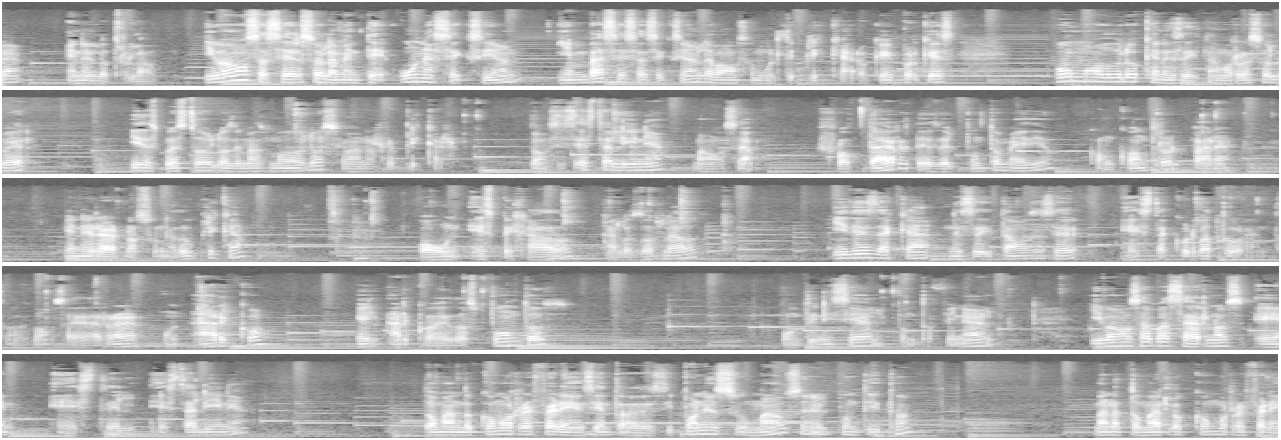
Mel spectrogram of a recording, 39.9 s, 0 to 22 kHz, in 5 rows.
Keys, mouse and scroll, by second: 5.4-6.4 middle drag, 7.8 middle click, 10.8 click, 11.4 click, 15.4 click, 15.7 middle click, 16.6 middle click, 17.9 space, 19.1 middle click, 19.9 click, 20.1 shift+middle click, 20.7 middle click, 21.9-22.4 scroll up 4, 23.3 a, 24.1 click, 26.7 click, 28.0 click, 29.4 click, 30.2 middle click, 30.8 middle click, 34.6 middle click, 34.9 middle click, 39.8 middle click.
